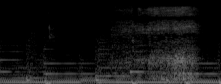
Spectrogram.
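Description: Thick ramen noodles being slurped: a long airy slurp that builds through the second half, over background music.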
